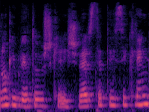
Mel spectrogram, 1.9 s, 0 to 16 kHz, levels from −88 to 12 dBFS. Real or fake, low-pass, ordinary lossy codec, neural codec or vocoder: fake; 14.4 kHz; MP3, 64 kbps; vocoder, 44.1 kHz, 128 mel bands every 512 samples, BigVGAN v2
